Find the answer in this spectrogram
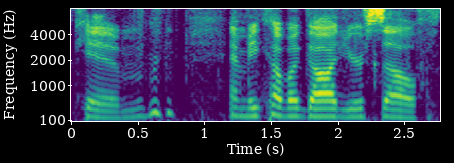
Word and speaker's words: CHIM: You either cease to exist or you was sown as Chim pronounced Kim and become a god yourself.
